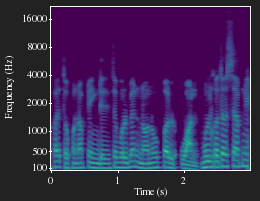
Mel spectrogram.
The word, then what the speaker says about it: nonuple: বলতে এই যে সিঙ্গল ডাবল ট্রিপল এখানে দেখুন ননপল এখানে বাংলাও লেখা আছে ননপল দেখুন একই সংখ্যা যদি নয়টা হয় তখন আপনি ইংরেজিতে বলবেন নন উপপাল ওয়ান।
